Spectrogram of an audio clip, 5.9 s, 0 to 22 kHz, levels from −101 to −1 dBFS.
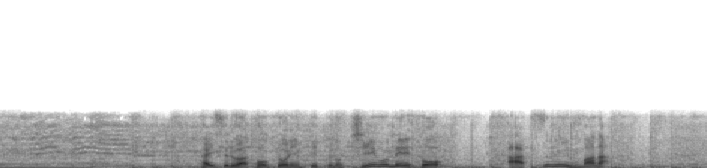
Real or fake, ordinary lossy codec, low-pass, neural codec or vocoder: fake; Opus, 32 kbps; 7.2 kHz; codec, 16 kHz, 16 kbps, FunCodec, trained on LibriTTS, 50 frames a second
